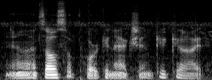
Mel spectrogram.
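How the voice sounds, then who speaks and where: A man's voice: mid-range voice, brisk, creaky, a little hiss or hum. A man casually commenting on his game and muttering complaints about lag and connection trouble. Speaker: gamer streaming a solo playthrough.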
